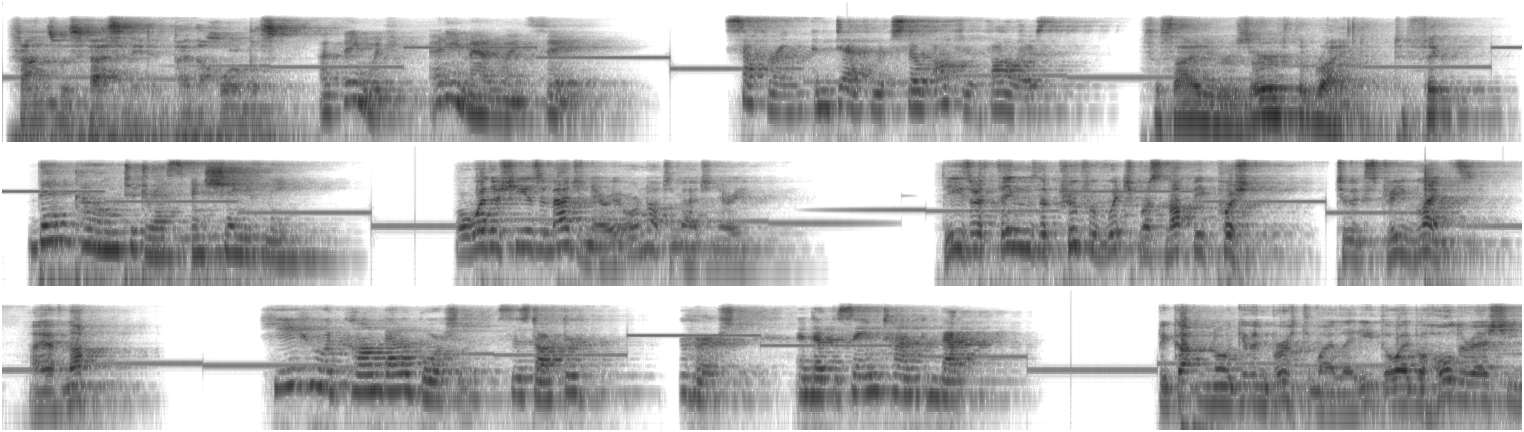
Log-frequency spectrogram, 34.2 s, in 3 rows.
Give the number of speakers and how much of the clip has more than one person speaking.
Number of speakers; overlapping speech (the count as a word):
six, no overlap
